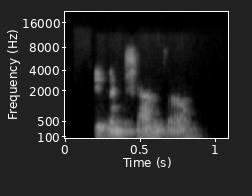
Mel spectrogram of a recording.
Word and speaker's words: DiVincenzo: DiVincenzo. I can't even pronounce it, dude. – DiVincenzo.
